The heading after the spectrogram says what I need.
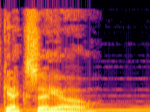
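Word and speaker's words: SCExAO: The apparatus is called, brace yourself, the Subaru Coronagraphic Extreme Adaptive Optics, SIGZAO, pronounced SKEXAO.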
